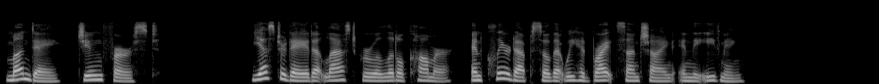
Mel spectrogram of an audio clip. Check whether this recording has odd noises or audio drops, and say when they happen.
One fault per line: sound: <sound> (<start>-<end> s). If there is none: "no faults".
no faults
